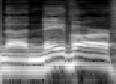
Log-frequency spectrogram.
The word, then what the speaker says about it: Navarre: John in Navarre, Florida. Am I saying that right? N-A-V-A-R?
